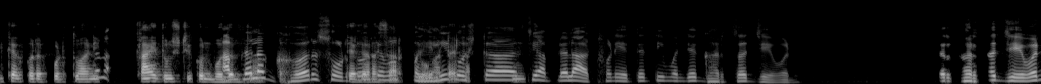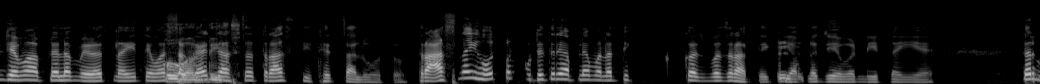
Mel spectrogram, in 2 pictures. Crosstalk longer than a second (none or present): present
